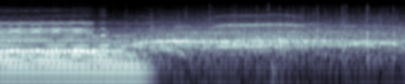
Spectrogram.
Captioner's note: cheers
